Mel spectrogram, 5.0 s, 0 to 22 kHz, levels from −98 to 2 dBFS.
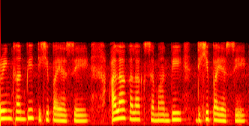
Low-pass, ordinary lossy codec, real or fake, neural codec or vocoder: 5.4 kHz; none; real; none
